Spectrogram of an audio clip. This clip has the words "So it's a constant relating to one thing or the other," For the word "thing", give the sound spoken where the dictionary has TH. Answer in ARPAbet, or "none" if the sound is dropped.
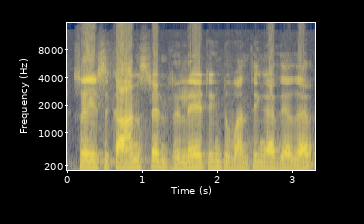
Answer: T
